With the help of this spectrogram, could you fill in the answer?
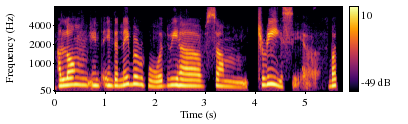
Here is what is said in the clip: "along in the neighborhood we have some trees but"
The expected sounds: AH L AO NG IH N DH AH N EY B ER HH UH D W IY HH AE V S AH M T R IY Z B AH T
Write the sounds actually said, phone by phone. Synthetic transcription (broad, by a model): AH L AO NG IH N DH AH N EY B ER HH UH D W IY HH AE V S AH M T R IY S B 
